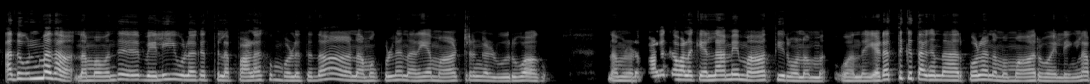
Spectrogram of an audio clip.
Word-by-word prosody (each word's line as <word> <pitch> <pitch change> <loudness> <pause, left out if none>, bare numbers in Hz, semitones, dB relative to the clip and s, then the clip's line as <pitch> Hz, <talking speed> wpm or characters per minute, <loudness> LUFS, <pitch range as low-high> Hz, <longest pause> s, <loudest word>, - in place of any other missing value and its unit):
அது 245 +2 +2
உண்ம 280 +2 +5
தான். 215 -8 +3
நம்ப 185 +1 0
வந்து 210 +5 -1 0.2
வெளி 200 +3 +2
உலகத்துல 205 -1 0
பழகும் 200 +3 -2
பொழுது 180 0 -2
தான், 250 +3 0 0.2
நமக்குள்ள 180 +3 -2
நெறைய 175 +2 -1
மாற்றங்கள் 185 0 -3
உருவாகும். 170 -1 -1 0.6
நம்முடைய 180 0 -1
பழக்கவழக்கம் 210 0 +2
எல்லாமே 215 +3 +3
மாத்திருவோம் 195 -3 +1
நம்ப. 160 0 -1 0.2
ஓ! - - -6
அந்த 170 0 -1
இடத்திற்கு 245 +5 0
தகுந்தாறு 200 -3 +2
போல 215 +2 +3
நாம் 180 -3 -2
மாறுவோம் 170 -1 -1
இல்லிங்களா? 160 +5 -3
190 Hz, 150 wpm, -22 LUFS, 180-210 Hz, 0.6 s, உண்ம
